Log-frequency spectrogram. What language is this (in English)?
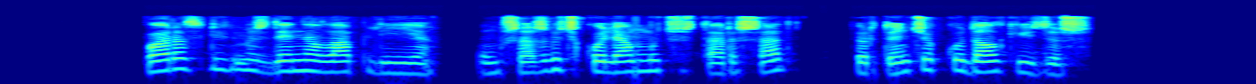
Mari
